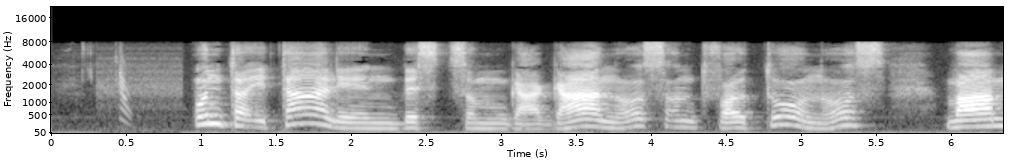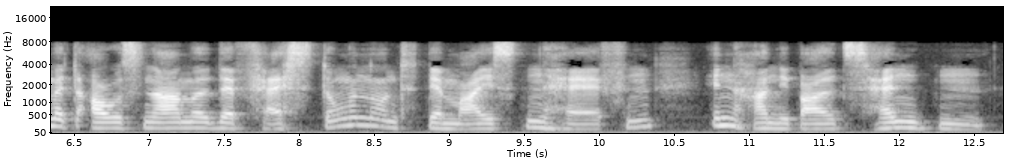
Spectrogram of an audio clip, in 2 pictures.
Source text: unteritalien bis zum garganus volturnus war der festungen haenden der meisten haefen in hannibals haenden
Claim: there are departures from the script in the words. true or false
true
